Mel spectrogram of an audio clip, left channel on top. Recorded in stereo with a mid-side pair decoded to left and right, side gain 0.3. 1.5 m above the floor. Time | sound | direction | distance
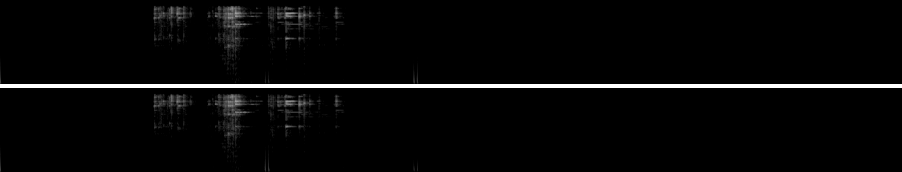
1.5 | keys jangling | 15° left | 1.9 m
